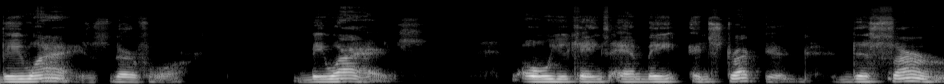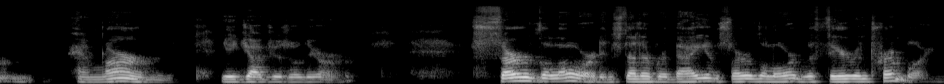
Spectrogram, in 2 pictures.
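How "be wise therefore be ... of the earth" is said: very slow, deliberate, unhurried word-by-word reading. Speaker reads verse 10 aloud, very slow. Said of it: "I want to slow down and just say this very slowly".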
